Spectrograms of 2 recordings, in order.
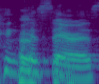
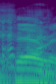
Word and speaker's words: Caceres: Caceres. Caceres. Okay. Caceres.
